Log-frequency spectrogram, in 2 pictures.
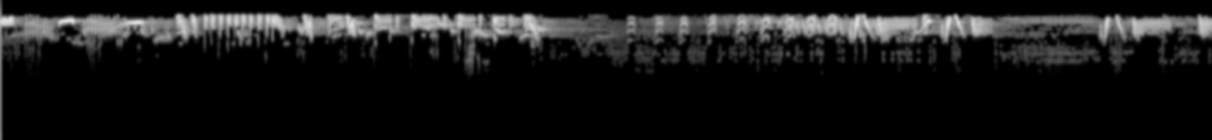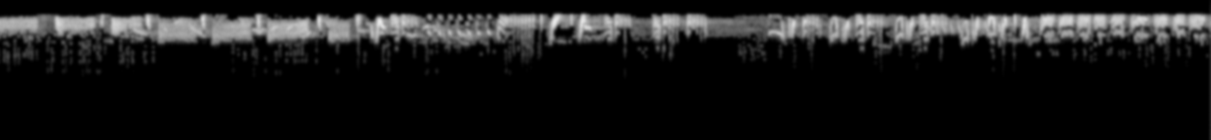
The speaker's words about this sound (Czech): prvků imitujících nejrůznější jiné ptačí druhy, to je charakteristické pro rákosníka zpěvného. Do svého zpěvu vplétá hlasy stehlíka, vrabce polního, síkorek, kosa, skřivana polního, prostě všech ptáků, se kterými na svém hnízdišti přichází do styku.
